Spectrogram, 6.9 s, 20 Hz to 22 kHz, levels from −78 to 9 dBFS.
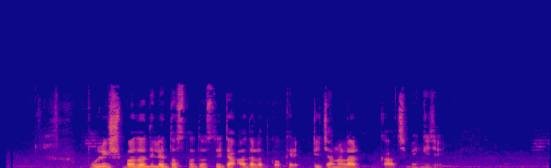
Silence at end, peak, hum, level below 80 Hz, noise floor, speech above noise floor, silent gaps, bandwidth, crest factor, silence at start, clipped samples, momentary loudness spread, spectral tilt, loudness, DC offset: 1.4 s; -2 dBFS; none; -70 dBFS; -54 dBFS; 32 dB; none; 11.5 kHz; 22 dB; 1.15 s; under 0.1%; 16 LU; -4.5 dB/octave; -22 LUFS; under 0.1%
